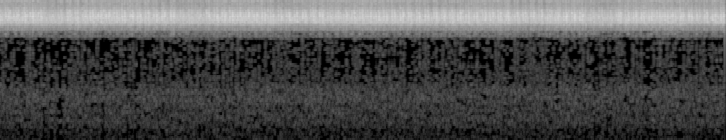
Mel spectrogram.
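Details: Night-time cricket sound: one continuous, very high, pulsing buzz holding an even level from start to finish, with only soft background hiss underneath.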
